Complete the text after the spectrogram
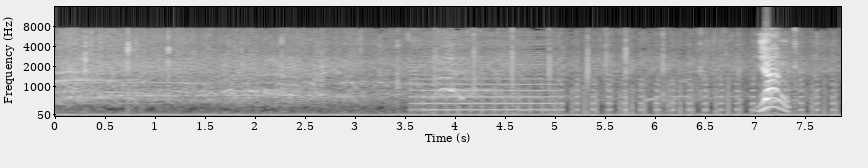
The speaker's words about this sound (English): Lembrekota, clap your hands for someone.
